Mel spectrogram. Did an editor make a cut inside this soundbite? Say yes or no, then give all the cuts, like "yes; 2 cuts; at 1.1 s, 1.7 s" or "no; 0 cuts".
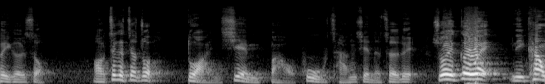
yes; 1 cut; at 4.3 s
